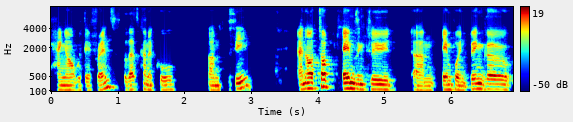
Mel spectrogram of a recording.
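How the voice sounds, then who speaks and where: A young games marketing manager from Zimbabwe gives an online conference talk in a casual manner, his speech full of "um" and "like." His male voice is mid-range and a bit bright, and the audio is slightly dull and lo-fi.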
